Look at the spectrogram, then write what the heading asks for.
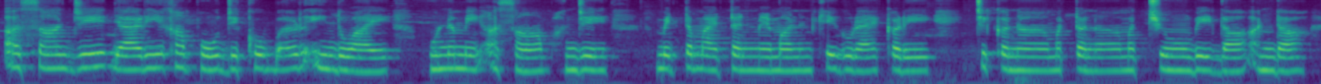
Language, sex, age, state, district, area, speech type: Sindhi, female, 30-45, Maharashtra, Mumbai Suburban, urban, spontaneous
